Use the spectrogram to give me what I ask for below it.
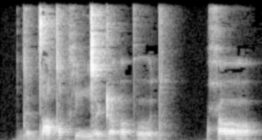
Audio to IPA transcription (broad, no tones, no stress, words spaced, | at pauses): dɤdd̪i tˤɯbxiŋ͡ǀɯ ʈɔʔɔpʼod | ħɔ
